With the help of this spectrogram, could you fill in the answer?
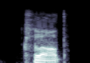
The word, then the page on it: clop: British English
